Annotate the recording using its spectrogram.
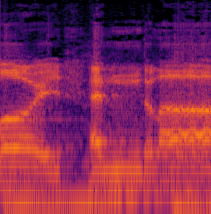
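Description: A man singing solo with a wide, even vibrato: a held note that ends about half a second in, then a new note from about a second in, over low sustained bass notes of accompaniment.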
